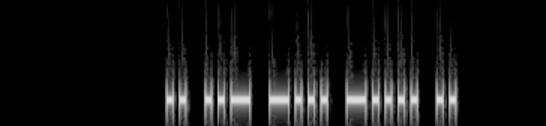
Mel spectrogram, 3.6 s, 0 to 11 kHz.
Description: Morse code, heard as a keyed tone, about 28 wpm, 700 Hz. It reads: IUB6I
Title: Five Challenging Letter-Number Combinations 28wpm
